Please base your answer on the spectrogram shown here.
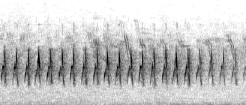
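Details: Bar-winged prinia (ciblek) sings a fast, even run of high, sharp chipping notes, about six per second, with nothing else heard.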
